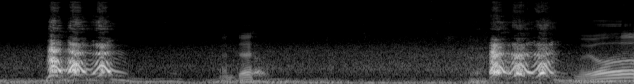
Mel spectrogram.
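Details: Jindo dogs out on a free walk, giving two quick bursts of three sharp, ringing yelping barks, with a short rising whine after the second burst. A person talks between the barks.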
